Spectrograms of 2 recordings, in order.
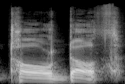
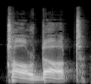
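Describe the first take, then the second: First: The word ends in a soft TH sound. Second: The word ends in a hard T sound. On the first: This is the classical form of the word. "in classical language" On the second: This is the modern form of the word. "Modern Hebrew has a hard T"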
